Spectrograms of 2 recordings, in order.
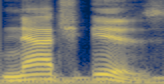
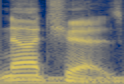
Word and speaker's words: Natchez: Pronounced Natch-is, not Natchez, because saying it wrong is the fastest way to get outed as a tourist.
